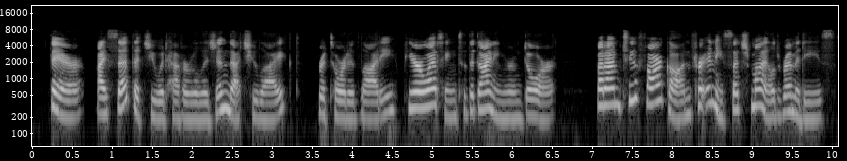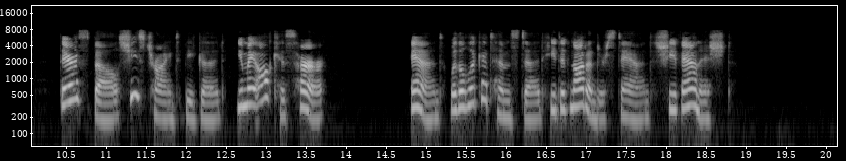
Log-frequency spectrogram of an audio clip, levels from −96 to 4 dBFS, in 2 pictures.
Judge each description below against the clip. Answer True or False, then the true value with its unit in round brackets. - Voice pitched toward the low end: False (215 Hz)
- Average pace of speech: True (160 wpm)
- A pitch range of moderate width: False (7.9 semitones)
